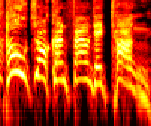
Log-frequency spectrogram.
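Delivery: slow, high, full-force shout; furious bawl. A narrator's reading. Captain cutting off Flashman's excuses, bawling. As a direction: bellow to silence him. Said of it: "he bawled".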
